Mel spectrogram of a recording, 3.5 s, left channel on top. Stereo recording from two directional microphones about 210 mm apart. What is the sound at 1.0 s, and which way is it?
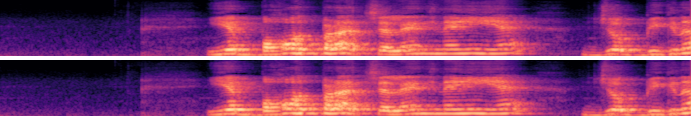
Speech, 10° left (ahead or behind).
